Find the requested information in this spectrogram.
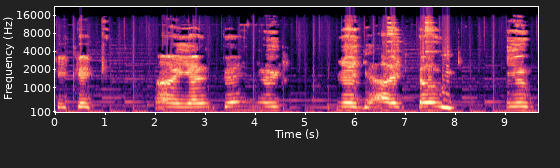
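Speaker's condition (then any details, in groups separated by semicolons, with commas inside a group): Cerebral palsy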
